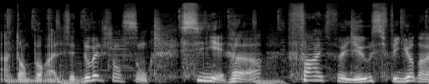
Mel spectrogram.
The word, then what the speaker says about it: H.E.R.: Voici une voix que vous avez peut-être déjà eu l'occasion d'entendre, la chanteuse californienne Her, ça s'écrit H-E-R, voilà comme le pronom, un talent, remarquablement précoce, puisqu'elle avait tout juste 20 ans en 2017, quand elle a publié son tout premier album.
